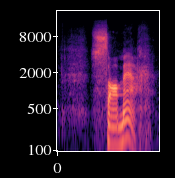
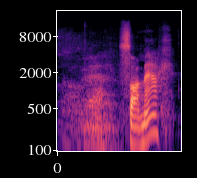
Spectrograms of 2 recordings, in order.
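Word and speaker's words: שָׂמַח: today and let's go through this and please pronounce it after me saw Mack saw Mack means he was glad he rejoiced he was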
